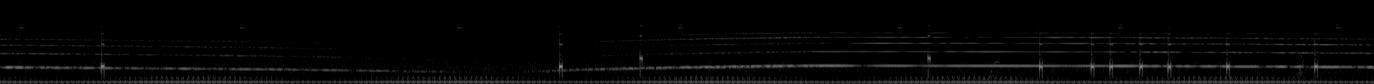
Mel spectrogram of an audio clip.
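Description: Short electronic clicks blip as a selection moves from row to row.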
